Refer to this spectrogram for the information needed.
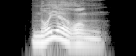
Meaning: innovation
- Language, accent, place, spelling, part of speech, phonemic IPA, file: German, Germany, Berlin, Neuerung, noun, /ˈnɔɪ̯əʁʊŋ/, De-Neuerung.ogg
